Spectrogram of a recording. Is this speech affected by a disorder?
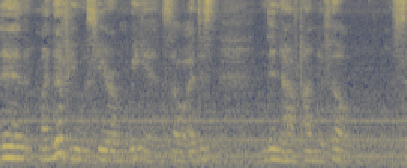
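Yes: cerebral palsy; wheelchair bound.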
